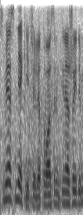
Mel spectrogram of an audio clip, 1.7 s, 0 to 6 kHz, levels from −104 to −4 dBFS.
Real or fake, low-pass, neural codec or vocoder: real; 5.4 kHz; none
